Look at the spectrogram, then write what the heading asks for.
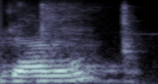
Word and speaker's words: Yahvé: En inglés viene a ser Yahvé, o también en español se puede pronunciar Yahvé, o igual que los judíos, solo las 4 letras YHWH.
